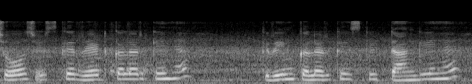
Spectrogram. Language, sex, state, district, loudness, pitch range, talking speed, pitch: Hindi, female, Uttar Pradesh, Lucknow, -16 LUFS, 210-245 Hz, 150 wpm, 235 Hz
